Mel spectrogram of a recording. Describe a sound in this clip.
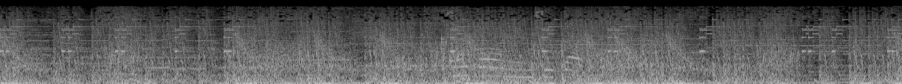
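Game music plays steadily with a driving beat.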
